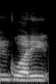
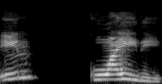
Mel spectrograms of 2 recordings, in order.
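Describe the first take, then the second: First: The second syllable has an 'air' vowel. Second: The second syllable has an 'eye' vowel. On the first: "কিন্তু এটাকে আমরা ইনকোয়ারি বলতে পারি, সমস্যা নেই" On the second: "এটা অরিজিনাল সাউন্ড হচ্ছে ইন কুয়াইরি, কু আই আই সাউন্ড আছে"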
